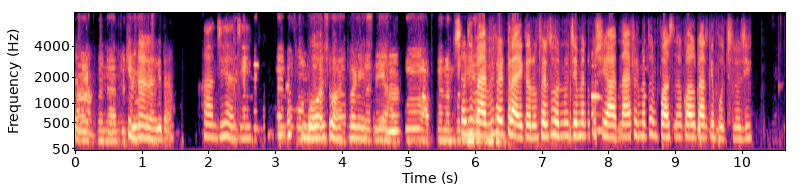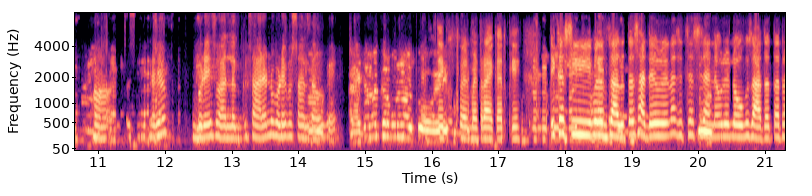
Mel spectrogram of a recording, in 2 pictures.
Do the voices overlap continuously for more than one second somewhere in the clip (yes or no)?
no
